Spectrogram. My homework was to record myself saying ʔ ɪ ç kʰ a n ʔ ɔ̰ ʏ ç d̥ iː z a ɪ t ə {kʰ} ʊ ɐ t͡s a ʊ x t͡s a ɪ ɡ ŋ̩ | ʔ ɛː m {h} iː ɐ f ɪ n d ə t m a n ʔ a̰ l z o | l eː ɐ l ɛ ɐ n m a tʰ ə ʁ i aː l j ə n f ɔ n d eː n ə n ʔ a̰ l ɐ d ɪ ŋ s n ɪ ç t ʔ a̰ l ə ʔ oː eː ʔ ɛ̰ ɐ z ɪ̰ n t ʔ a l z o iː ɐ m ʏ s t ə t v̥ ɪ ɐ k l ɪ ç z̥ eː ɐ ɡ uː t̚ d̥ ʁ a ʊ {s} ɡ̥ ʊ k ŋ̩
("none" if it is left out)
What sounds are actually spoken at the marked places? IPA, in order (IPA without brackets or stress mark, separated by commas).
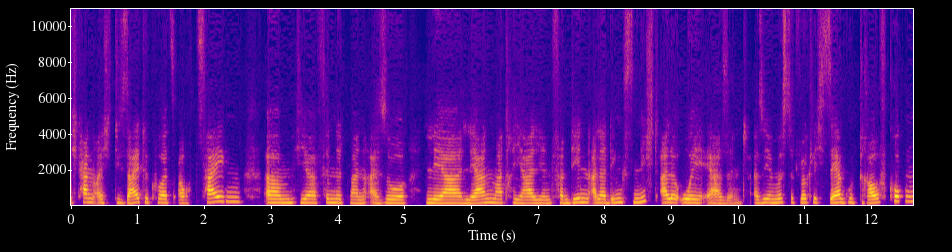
kʰ, h, f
